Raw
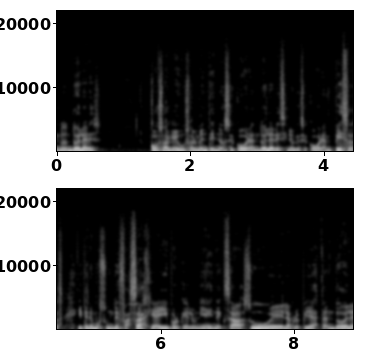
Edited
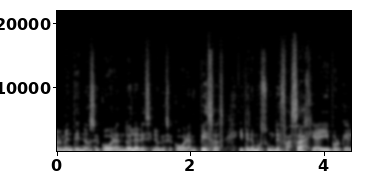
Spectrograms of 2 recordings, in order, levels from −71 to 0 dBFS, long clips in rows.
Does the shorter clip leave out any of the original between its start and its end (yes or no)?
no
